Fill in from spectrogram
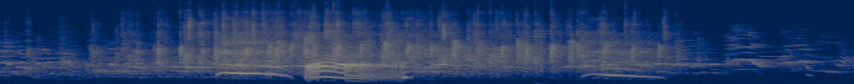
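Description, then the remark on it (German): A crowd claps steadily in dense, fast applause for about seven seconds at a baptism in water, with children's voices calling out over it before the clapping thins and fades. “Und Beifall wird geklatscht”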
